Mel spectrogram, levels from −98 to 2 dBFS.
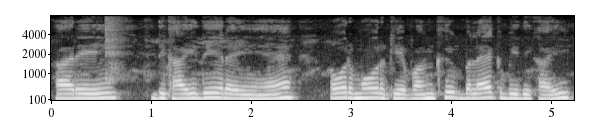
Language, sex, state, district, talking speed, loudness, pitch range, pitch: Hindi, male, Haryana, Jhajjar, 140 wpm, -12 LUFS, 155-170 Hz, 160 Hz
